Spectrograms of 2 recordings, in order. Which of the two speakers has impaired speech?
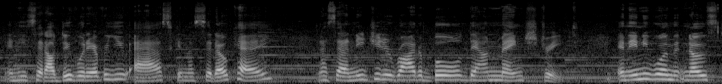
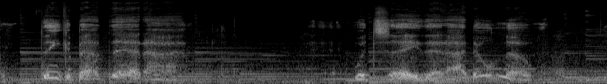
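The second: ALS (Lou Gehrig's disease).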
